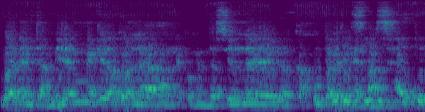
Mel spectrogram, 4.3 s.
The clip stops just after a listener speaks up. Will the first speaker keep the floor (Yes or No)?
No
